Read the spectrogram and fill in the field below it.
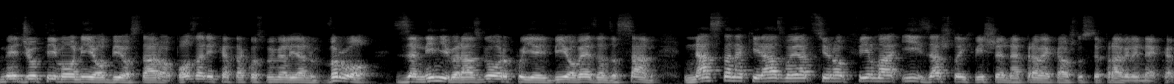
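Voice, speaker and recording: The intonation is lively. There are hardly any pauses. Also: man, medium pitch for a man. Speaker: YouTube film channel creator. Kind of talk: documentary narration. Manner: fast.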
